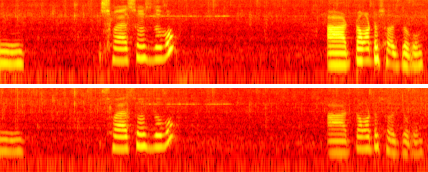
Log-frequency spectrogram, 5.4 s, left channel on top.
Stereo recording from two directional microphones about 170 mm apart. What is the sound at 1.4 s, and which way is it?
Speech, centre (ahead or behind).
